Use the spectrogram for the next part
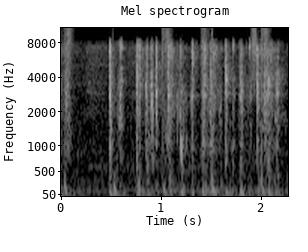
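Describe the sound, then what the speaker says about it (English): Rapid, uneven clatter of computer keyboard keys, close and clear, a continuous run of taps with no talking. "I'm typing things here"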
